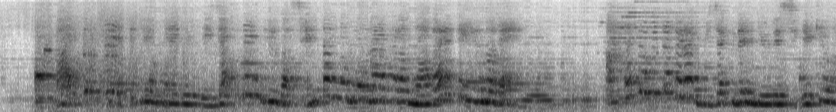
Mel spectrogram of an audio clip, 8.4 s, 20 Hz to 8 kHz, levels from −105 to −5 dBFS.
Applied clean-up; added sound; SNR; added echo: neural separator model SepFormer DNS4.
